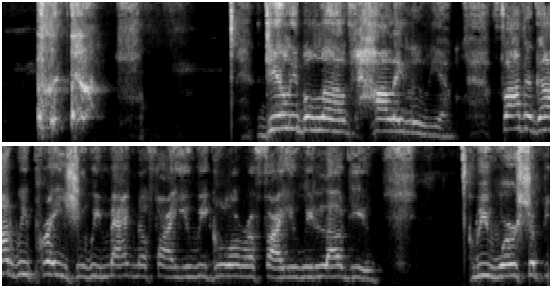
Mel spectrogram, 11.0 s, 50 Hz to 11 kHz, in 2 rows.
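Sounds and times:
person coughing: 0:00.4 - 0:01.4
speech: 0:02.6 - 0:09.6, 0:10.2 - 0:10.9.

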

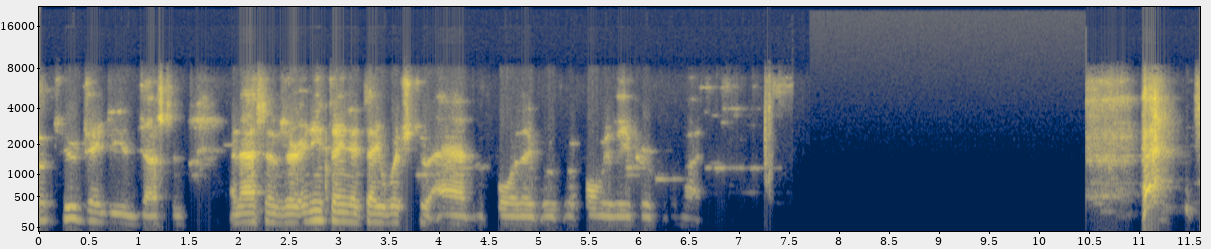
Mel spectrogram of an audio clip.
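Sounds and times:
speech: 0:00.1 - 0:06.8, 0:10.6 - 0:11.6
person sneezing: 0:10.5 - 0:11.6.

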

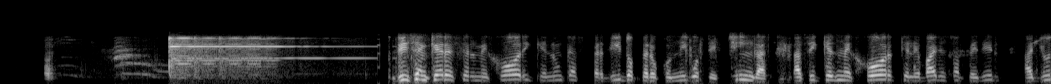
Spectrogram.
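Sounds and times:
bell struck to start the round: 0:01.7 - 0:03.9
speech: 0:04.0 - 0:10.5.

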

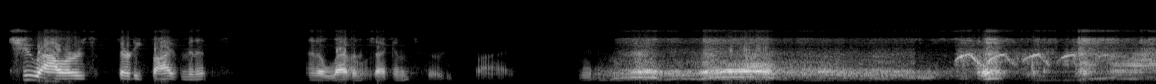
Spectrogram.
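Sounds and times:
speech: 0:00.2 - 0:02.2, 0:03.1 - 0:05.1, 0:05.8 - 0:07.9
emergency vehicle sirens wailing and yelping: 0:07.0 - 0:11.5.

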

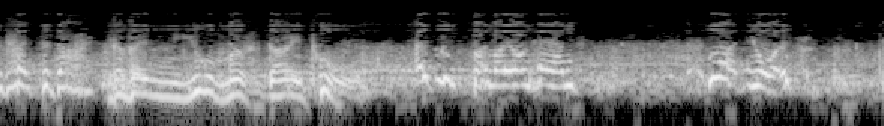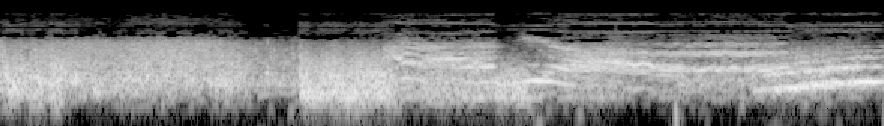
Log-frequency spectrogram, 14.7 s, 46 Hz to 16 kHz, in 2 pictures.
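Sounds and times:
speech: 0:00.0 - 0:05.0, 0:05.8 - 0:08.0, 0:11.7 - 0:13.3
rumbling noise: 0:07.2 - 0:13.4
old-fashioned cannon firing: 0:07.4 - 0:10.7
rising wailing tones: 0:10.5 - 0:14.7.

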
